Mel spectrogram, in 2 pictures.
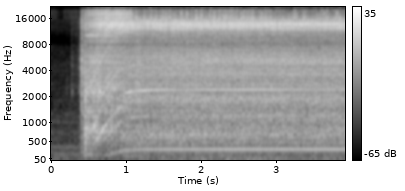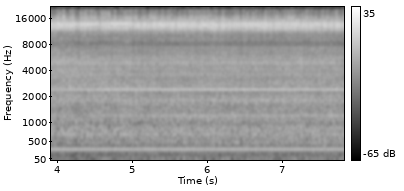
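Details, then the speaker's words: Ridgid 18V cordless miter saw R48607 spins up to a steady high whine with a harsh, gritty rasp; oil leaking from the arbor bearing causes grinding and rattling, and more oil dumps from the shroud once the noise starts. "you can hear that terrible grinding sound and then also after you start hearing that noise it dumps more oil out of the shroud"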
